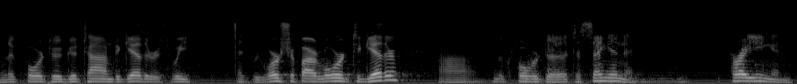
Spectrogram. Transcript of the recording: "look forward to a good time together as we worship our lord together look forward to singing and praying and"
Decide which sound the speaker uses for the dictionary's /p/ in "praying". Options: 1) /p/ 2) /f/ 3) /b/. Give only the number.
1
